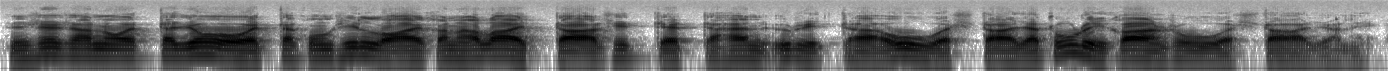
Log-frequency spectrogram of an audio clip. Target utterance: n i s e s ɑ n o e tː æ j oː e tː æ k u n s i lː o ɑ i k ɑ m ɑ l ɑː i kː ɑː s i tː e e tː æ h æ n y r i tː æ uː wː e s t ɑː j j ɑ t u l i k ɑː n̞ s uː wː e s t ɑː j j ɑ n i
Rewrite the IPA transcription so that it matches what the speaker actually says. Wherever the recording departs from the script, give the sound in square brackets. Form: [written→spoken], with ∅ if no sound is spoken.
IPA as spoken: n i s e s ɑ n o e tː æ j oː e tː æ k u n s i lː o ɑ i k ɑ [m→n] ɑ l [ɑː→ɑ] i [kː→tː] ɑː s i tː e e tː æ h æ n y r i tː [æ→æː] uː wː e s t ɑː j j ɑ t u l i k [ɑː→ɑ] n̞ s uː wː e s t ɑː j j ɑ n i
